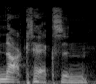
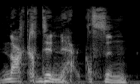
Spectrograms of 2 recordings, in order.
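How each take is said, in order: First: The consonants are soft and plain. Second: The consonants are harsh and spitty.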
